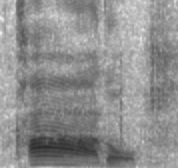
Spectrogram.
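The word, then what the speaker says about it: カード: Kado. Kado. Right? So card. Right? Kado. So it's a long A sound.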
